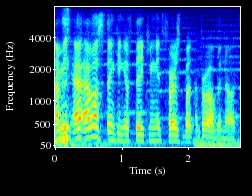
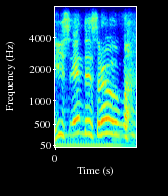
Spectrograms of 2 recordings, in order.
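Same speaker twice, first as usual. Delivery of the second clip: shouting, much higher pitch; 10 semitones higher than usual. A player describing his character's action in a scene: shouting. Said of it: "in my burqa shout".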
